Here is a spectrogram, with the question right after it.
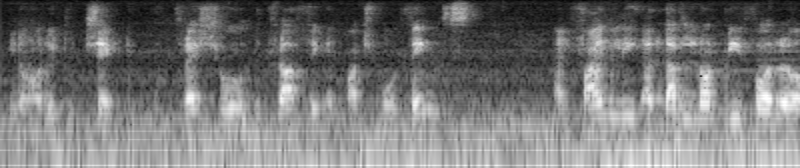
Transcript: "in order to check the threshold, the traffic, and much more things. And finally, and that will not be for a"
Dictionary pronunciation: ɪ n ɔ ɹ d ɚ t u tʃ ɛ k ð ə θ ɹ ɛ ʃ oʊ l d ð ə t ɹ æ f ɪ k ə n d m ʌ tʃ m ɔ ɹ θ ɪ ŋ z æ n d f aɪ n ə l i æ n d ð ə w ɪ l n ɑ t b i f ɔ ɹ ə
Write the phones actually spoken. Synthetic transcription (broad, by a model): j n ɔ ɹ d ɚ t u tʃ ɛ k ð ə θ ɹ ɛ ʃ oʊ l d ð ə t ɹ æ f ɪ k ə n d m ʌ tʃ m ɔ ɹ t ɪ ŋ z æ n d f aɪ n ə l i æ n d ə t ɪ l n ɑ t b i f ɔ ɹ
